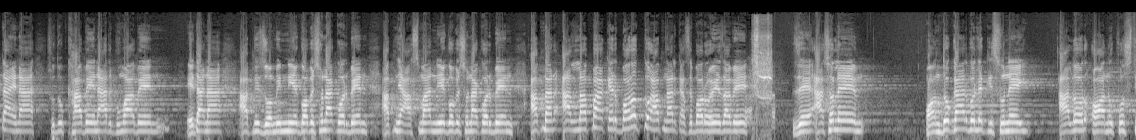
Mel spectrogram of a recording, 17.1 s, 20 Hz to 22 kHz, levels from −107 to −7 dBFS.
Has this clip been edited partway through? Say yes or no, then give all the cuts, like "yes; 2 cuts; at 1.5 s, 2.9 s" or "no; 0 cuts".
yes; 1 cut; at 11.3 s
